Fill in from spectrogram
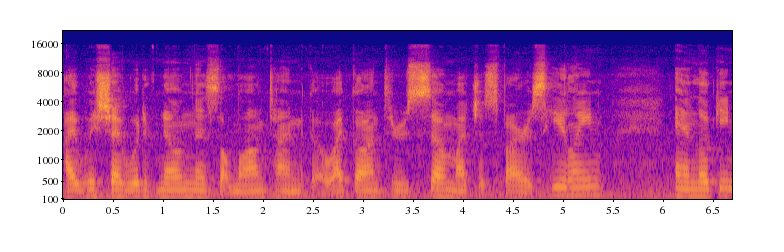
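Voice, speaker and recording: A woman's very deep, low voice amid audible room echo and noticeable background noise. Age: 60s. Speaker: abuse survivor sharing her story. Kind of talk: personal testimony.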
